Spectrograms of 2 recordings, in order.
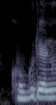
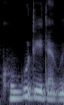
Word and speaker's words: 고구려: 고구려는 원래 고구리라고 읽어야 하는 게 옳거든.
